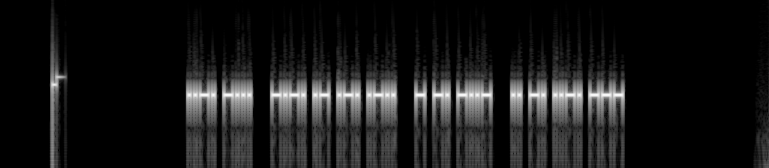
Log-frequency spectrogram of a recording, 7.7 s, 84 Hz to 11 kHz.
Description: Morse code, heard as a keyed tone, about 40 wpm, 690 Hz. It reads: FB CARL TNX INFO
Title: Practice QSO - Exchange 3 - More Info - 40wpm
